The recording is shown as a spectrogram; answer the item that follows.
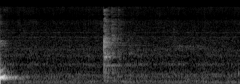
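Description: A single short clink of kitchenware about a second in, over a faint steady hiss.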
